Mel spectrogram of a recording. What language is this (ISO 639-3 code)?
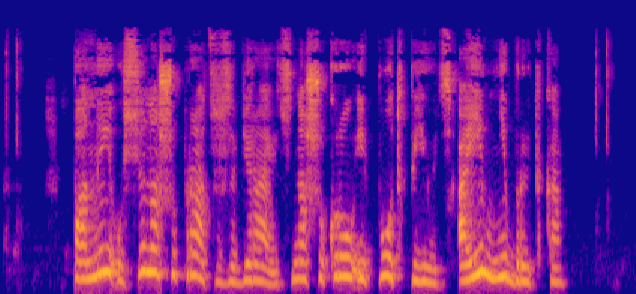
bel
